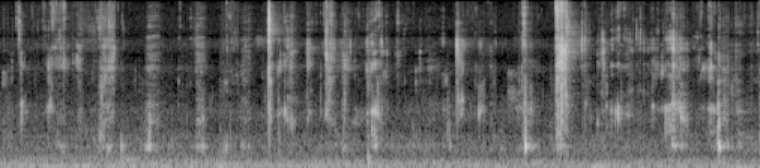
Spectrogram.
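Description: A person chewing and biting food: wet mouth clicks and crisp crunches, with a few sharper crunches about four and a half seconds in and again near the end.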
